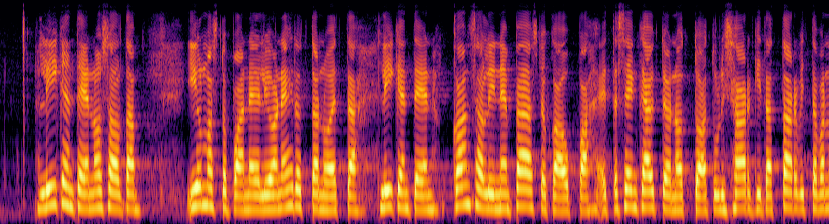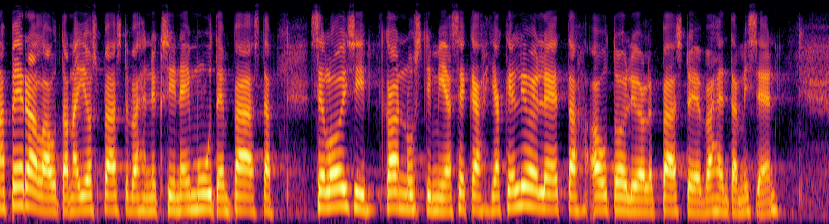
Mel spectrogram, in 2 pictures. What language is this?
Finnish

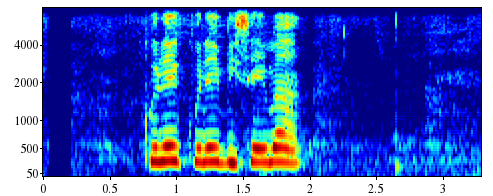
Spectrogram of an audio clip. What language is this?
Nepali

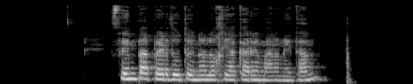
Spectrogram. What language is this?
Basque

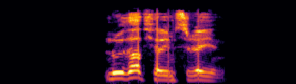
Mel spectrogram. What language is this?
Kabyle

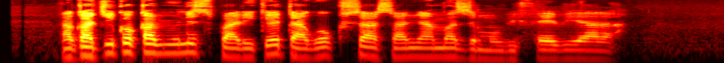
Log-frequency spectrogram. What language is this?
Ganda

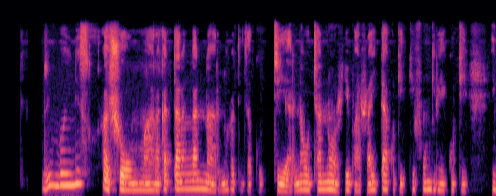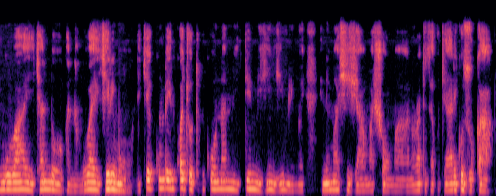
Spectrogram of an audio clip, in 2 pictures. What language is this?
Shona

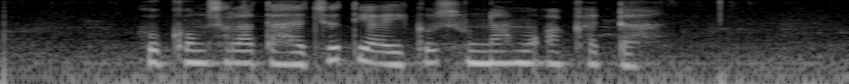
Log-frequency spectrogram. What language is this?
Javanese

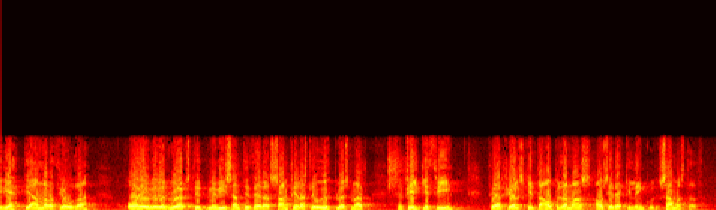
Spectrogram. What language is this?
Icelandic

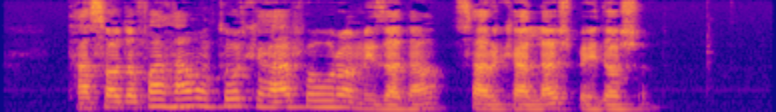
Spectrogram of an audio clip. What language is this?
Persian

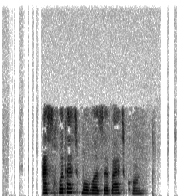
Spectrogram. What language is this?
Persian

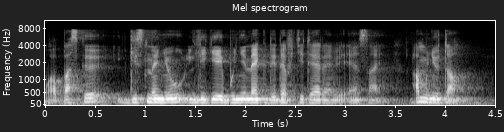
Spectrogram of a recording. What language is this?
Wolof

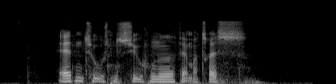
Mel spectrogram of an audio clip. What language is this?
Danish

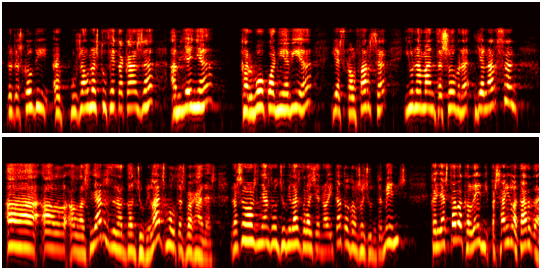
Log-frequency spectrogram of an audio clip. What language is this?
Catalan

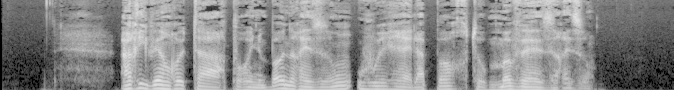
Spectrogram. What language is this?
French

